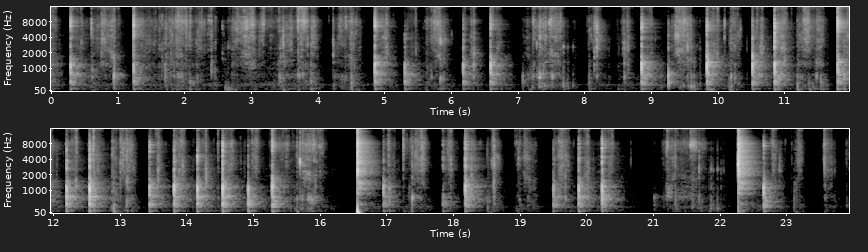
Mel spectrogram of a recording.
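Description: Spoon stirring and scraping thick, wet spice paste around a stainless steel bowl: irregular knocks and scrapes of metal on metal, a few a second, with one sharp click about two-thirds of the way through.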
